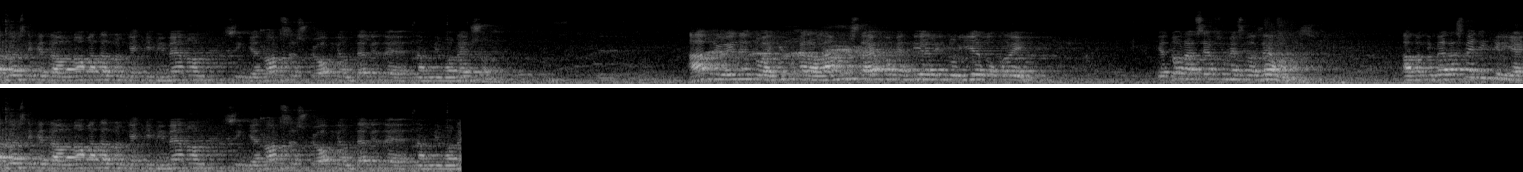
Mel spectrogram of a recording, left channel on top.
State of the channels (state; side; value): drops out; right; at 4.7 s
